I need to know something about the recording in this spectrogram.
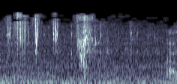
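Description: Something splashes in the water close by.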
